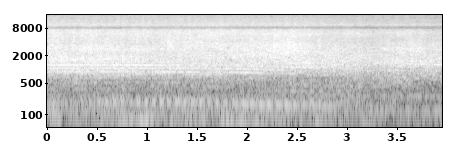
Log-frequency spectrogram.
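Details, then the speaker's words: MTH F3 HO scale model locomotive at high speed: steady hissy whir with low gear growl, more gear noise and motor noise than at low speed, where it runs quiet. "once you get it up to speed though you can hear more gear noise and the motor also starts to get kind of"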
